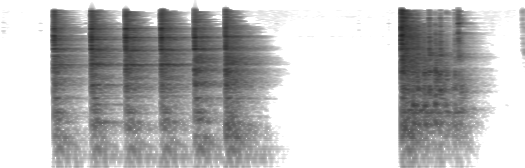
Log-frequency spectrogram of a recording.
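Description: A hammer tapping a chisel to split a bracket from a car panel during a tub kit install: six evenly spaced ringing metallic strikes, then a pause and a longer rattling burst, close and loud.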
